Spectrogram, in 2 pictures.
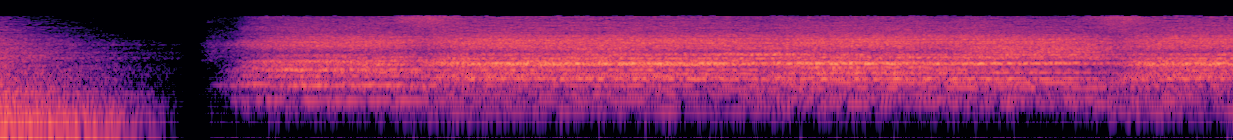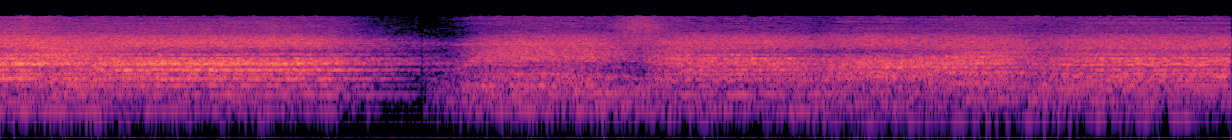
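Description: A choir singing long, held chords. It comes in about a second in, after the previous sound fades to a brief silence.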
